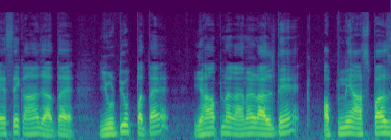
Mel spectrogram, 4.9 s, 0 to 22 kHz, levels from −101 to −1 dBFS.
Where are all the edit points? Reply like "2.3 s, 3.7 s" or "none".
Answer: 3.9 s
